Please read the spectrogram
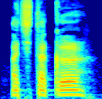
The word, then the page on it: aci takvr: Apatani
